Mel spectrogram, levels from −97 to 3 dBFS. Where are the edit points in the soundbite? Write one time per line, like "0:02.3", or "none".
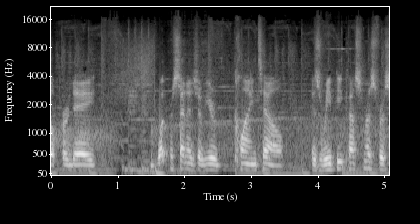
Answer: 0:01.1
